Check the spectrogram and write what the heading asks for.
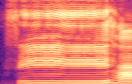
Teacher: फ़ा की आवाज़ को हम खींचेंगे। उसके बाद हा पे ज़बर और साथ में अलिफ, तो ये अलिफ मद्दा हो गया। हा की आवाज़ को भी हम खींचेंगे। · फ़ा के नीचे ज़ेर और या साकिन, तो ये या मद्दा हो गई। फ़ा की आवाज़ को हम खींचेंगे। उसके बाद हा पे ज़बर और साथ में अलिफ, तो ये अलिफ मद्दा हो गया।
